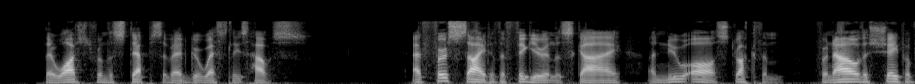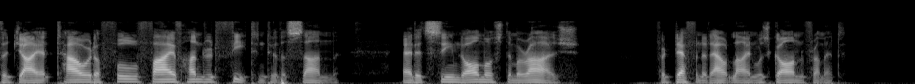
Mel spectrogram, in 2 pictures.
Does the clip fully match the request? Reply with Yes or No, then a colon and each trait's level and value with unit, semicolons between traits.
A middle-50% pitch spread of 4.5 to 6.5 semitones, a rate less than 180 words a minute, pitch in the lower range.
No: average, 3.5 semitones; average, 170 wpm; low, 100 Hz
